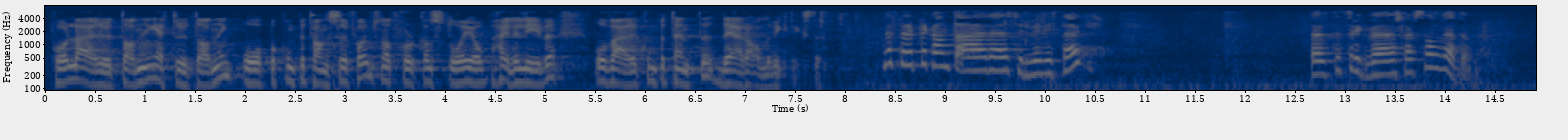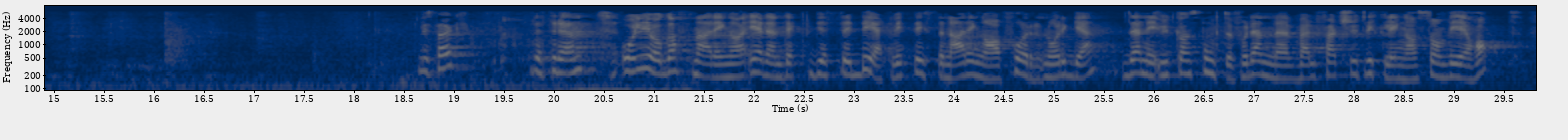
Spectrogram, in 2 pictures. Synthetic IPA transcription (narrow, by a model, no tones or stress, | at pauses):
pʰɔlæːɾəʉːt̪̚d̪ɑnːɪŋɛt̪ʰːəɾʉːt̪̚d̪ɑnːɪŋɔpʰɔkʰʊmpət̪ʰɑŋsəɾɛfɔɾmsɔnɑt̪fɔlkʰːɑnst̪oːɪjɔbːɦæɪləliːʋə | ɔʋæːɾəkʰʊmpət̪ʰɛnt̪əd̪ɛæɖɛɑlːəɾʋɪkt̪ɪkst̪ə | nɛst̪əɾɛplɪkɑnt̪æɾsʏlʋɪlɪsd̪ɑʉɡ | d̪̥æɾɛt̪ət̪ʰɾʏɡʋeʂɭɑɡsʋɑlʋeːd̪ʉ̰m | lɪsd̪ɑʉɡpʰɾɛsɪd̪ɛnt̪ɔljəoɡɑsnæːɾɪŋɑʔɛɖɛnɛd̪ɛsɪd̪eːʈʋɪkt̪ɪkst̪ənæːɾɪŋɑfɔɾnɔɾɡə | d̪ɛnɛʔʉːt̪̚ɡɑŋspʰʊŋkt̪əfɔɖɛnʋɛlfæːɖsʉːt̪ʋɪklɪŋɑsɔmʋɪhɑɦɑt̪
